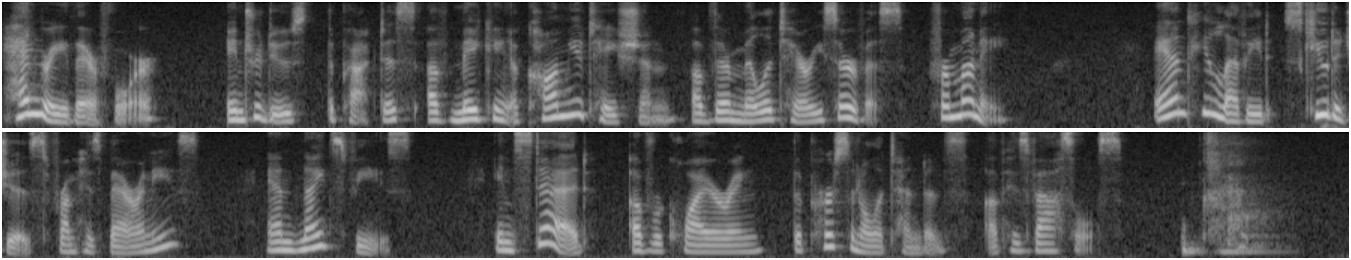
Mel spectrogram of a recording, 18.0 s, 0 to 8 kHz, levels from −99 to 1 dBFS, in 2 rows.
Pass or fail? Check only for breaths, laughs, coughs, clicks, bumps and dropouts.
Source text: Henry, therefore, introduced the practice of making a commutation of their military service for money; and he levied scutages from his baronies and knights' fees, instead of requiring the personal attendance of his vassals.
fail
